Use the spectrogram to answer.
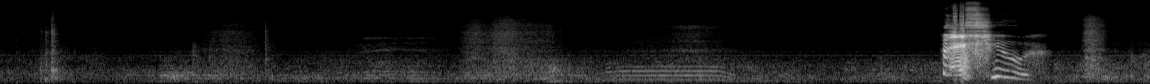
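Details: Person exposed to dust from a dusty dryer vent; quiet room noise, then one loud explosive burst near the end: a sneeze.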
